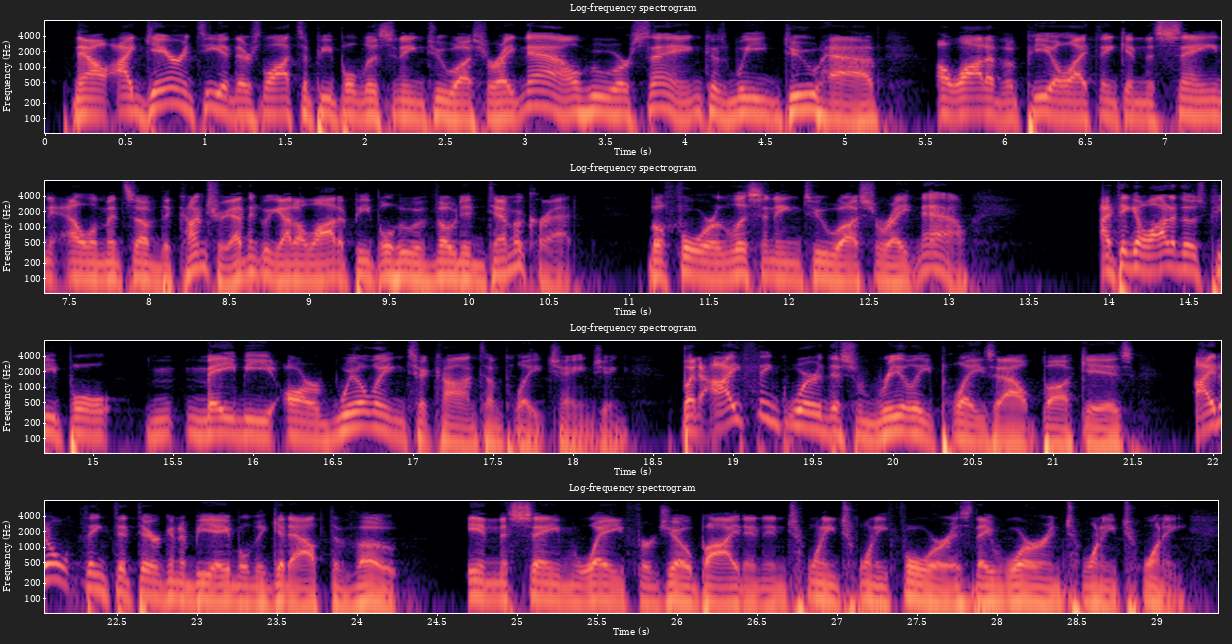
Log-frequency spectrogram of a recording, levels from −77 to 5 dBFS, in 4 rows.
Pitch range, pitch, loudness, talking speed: 90-120 Hz, 105 Hz, -20 LUFS, 210 wpm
